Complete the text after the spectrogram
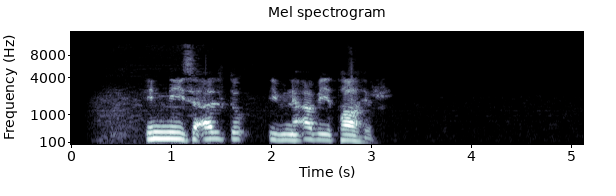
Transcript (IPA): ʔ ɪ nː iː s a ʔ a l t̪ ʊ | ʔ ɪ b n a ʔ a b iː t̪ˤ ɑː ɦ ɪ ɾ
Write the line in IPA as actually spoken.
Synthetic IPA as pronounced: ʔ ɪ nː iː s a ʔ a l t̪ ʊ | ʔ ɪ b n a ʔ a b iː t̪ˤ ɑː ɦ ɪ ɾ

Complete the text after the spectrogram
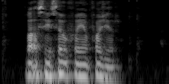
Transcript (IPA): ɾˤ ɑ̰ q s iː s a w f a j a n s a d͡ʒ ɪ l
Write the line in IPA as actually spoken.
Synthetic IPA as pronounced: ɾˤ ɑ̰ ʔ s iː s a w f a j a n f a d͡ʒ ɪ ɾ

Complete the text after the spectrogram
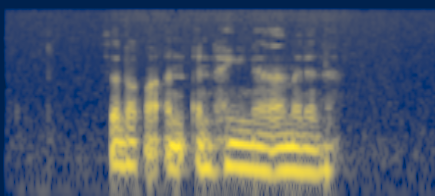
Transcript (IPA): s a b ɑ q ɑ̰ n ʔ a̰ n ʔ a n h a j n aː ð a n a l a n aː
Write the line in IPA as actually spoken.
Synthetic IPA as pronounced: s a b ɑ q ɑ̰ ʔ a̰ n ʔ a n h a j n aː ʕ a m a l a n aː

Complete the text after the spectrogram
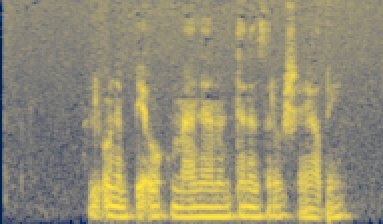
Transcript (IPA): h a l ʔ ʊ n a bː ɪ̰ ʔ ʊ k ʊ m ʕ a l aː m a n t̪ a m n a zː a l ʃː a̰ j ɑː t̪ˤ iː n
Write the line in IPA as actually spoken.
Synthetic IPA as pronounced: h a l ʔ ʊ n a bː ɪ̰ ʔ ʊ k ʊ m ʕ a l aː m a n t̪ a n a zː a l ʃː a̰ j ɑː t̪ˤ iː n

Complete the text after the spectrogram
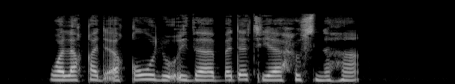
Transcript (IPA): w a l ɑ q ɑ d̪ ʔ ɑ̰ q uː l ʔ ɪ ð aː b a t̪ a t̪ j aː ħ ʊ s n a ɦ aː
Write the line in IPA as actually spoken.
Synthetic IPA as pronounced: w a l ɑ q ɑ d̪ ʔ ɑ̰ q uː l ʔ ɪ ð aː b a d̪ a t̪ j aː ħ ʊ s n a ɦ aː

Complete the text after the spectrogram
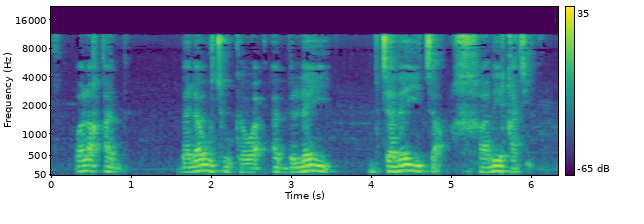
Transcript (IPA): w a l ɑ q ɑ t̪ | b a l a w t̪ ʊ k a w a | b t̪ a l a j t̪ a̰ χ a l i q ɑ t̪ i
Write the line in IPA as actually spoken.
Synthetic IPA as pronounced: w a l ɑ q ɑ d̪ | b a l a w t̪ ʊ k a w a | b t̪ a l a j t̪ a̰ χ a l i q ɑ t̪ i

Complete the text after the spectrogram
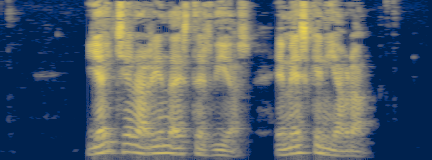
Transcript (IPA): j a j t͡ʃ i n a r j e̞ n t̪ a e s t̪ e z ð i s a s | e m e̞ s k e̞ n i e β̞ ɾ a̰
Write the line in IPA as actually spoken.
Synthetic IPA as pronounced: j a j t͡ʃ e n a r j e̞ n d̪ a e s t̪ e z ð i a s | e m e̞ s k e̞ n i a β̞ ɾ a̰

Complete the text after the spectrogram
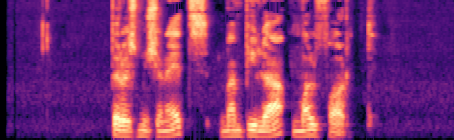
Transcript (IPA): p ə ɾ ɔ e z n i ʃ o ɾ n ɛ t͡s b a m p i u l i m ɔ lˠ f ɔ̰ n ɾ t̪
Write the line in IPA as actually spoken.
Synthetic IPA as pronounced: p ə ɾ ɔ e z m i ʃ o n ɛ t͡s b a m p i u l a m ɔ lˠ f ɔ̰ ɾ t̪

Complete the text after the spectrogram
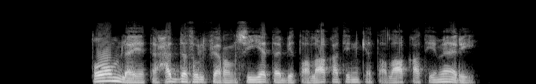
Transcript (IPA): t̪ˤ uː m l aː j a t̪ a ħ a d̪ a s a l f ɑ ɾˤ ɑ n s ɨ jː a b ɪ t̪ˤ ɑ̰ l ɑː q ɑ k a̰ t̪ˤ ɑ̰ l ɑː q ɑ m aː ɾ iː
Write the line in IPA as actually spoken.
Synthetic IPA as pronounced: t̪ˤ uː m l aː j a t̪ a ħ a d̪ː a θ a l f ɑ ɾˤ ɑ n s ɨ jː a b ɪ t̪ˤ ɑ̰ l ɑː q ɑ k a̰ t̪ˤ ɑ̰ l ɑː q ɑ m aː ɾ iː

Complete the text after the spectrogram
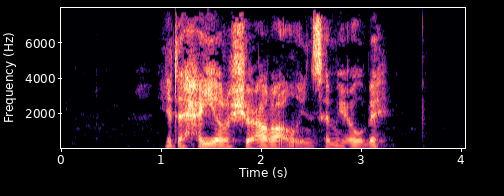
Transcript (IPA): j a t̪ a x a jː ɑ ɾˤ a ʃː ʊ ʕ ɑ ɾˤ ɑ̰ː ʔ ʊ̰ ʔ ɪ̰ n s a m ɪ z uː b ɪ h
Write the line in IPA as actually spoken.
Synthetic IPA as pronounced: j a t̪ a ħ a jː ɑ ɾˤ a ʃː ʊ ʕ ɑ ɾˤ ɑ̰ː ʔ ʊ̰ ʔ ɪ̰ n s a m ɪ ʕ uː b ɪ h

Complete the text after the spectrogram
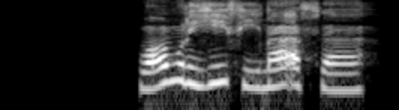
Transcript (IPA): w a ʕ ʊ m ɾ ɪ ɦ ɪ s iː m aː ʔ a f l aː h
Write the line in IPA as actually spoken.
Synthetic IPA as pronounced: w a ʕ ʊ m ɾ ɪ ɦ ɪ f iː m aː ʔ a f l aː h

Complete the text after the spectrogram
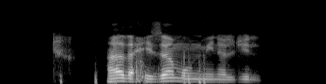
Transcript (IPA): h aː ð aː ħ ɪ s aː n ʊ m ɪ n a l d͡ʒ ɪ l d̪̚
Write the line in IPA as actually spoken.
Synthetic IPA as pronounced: h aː ð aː ħ ɪ z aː m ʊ m ɪ n a l d͡ʒ ɪ l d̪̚

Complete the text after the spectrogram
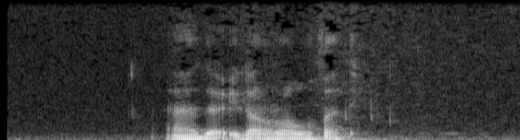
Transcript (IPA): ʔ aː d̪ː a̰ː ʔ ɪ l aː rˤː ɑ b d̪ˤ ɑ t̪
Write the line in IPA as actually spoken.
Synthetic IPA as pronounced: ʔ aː d̪ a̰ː ʔ ɪ l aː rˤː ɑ w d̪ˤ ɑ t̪

